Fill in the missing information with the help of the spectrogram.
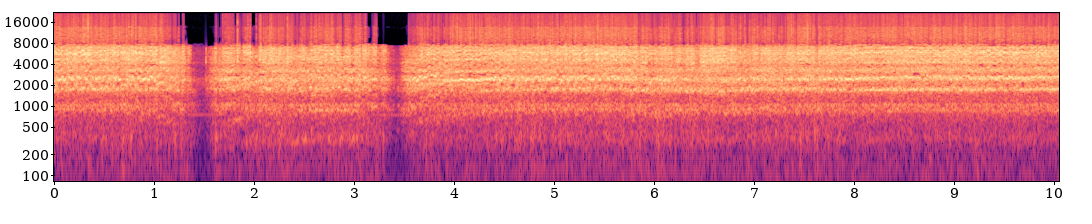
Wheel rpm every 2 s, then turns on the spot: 150, 140, 190, 220, 220.
none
